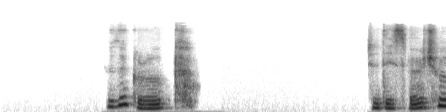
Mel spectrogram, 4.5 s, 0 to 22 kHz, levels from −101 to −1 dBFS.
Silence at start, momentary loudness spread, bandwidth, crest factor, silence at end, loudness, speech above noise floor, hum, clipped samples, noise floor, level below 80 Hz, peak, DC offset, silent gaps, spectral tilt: 1.05 s; 12 LU; 9.2 kHz; 18 dB; 0 s; -22 LUFS; 69 dB; none; under 0.1%; -89 dBFS; -72 dBFS; -6 dBFS; under 0.1%; none; -6 dB/octave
